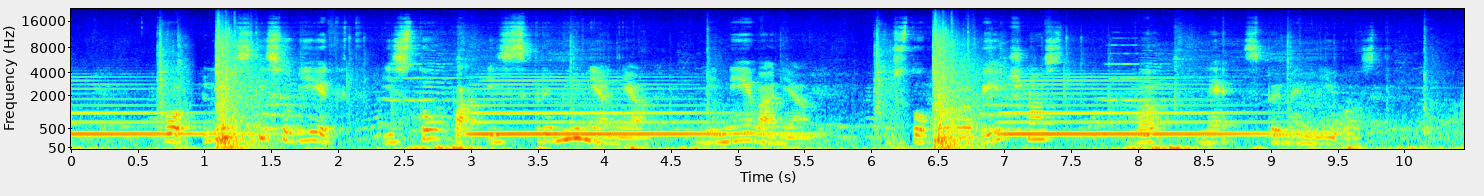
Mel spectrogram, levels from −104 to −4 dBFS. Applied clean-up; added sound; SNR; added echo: none; Slam + Wind instrument, woodwind instrument; -3 dB; none.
